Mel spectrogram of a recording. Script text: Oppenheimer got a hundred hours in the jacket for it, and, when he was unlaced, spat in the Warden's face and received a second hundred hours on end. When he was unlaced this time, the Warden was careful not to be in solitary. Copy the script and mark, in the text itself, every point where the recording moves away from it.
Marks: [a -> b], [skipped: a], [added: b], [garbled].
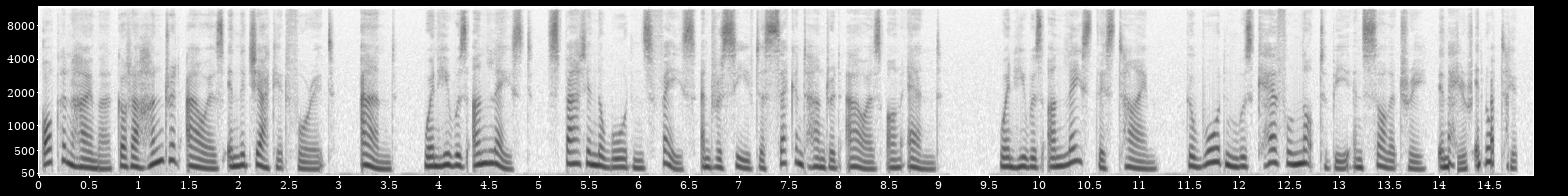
Oppenheimer got a hundred hours in the jacket for it, and, when he was unlaced, spat in the Warden's face and received a second hundred hours on end. When he was unlaced this time, the Warden was careful not to be in solitary. [garbled]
